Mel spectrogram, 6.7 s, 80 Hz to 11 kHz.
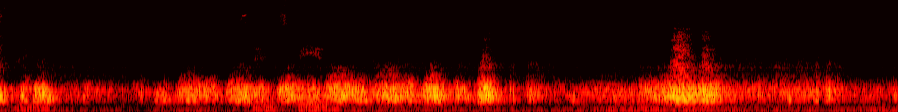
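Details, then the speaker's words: Fetal heartbeat at 11 weeks of pregnancy, first time heard, on Doppler: rapid, steady whooshing pulses about 160–170 per minute, "bouncy" with good variability; normal fetal heart tones. "it's about once between 160 and 170 it's kind of bouncy it doesn't tell me"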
